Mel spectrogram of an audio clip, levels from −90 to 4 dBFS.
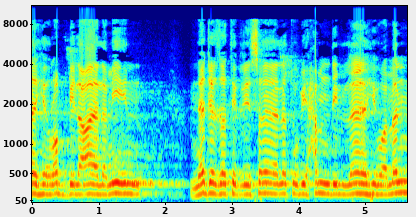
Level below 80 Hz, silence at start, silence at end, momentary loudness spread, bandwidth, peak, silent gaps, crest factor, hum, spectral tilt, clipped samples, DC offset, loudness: -52 dBFS; 0 s; 0 s; 9 LU; 11 kHz; 0 dBFS; none; 14 dB; none; -5 dB/octave; 0.1%; under 0.1%; -13 LUFS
